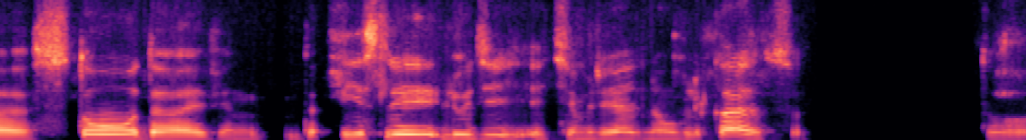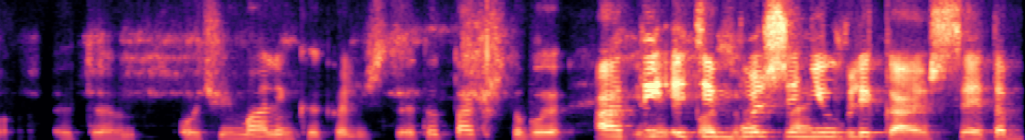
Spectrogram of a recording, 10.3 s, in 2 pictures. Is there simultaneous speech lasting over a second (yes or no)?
yes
